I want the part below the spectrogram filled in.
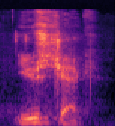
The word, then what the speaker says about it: Juszczyk: Juszczyk.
